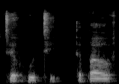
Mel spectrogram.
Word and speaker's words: Tehuti: It sounds like a D or a DJ to people who are used to Latin speech, or I don't know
